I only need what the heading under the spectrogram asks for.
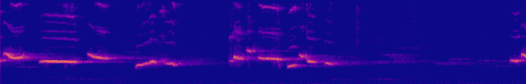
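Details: Orange-headed thrush lure song with varied loud whistled phrases, rising and falling slurs in quick succession, and a short gap before it resumes.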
